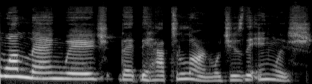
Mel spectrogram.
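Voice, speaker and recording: On a very clean recording with a silent background, a woman with a high pitch talks at a moderate pace, her intonation lively and her tone animated. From Nepal. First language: Nepali. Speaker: career strategist and podcast host. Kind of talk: podcast monologue.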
